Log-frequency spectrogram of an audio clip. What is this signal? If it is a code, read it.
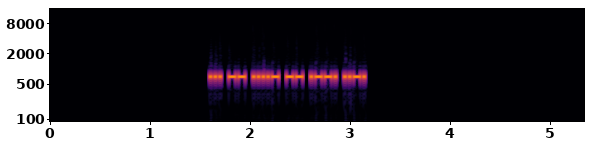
Morse code, heard as a keyed tone, about 46 wpm, 700 Hz. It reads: SM4MPF
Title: DXCC-100 Call Signs - 6 Characters - Repeated 2x - 50wpm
